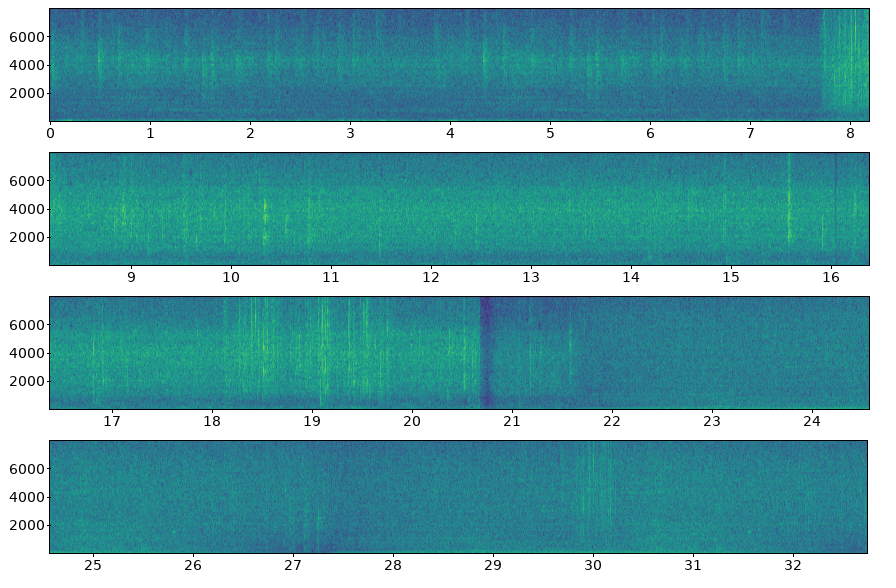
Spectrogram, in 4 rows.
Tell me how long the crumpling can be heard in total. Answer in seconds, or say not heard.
3 s.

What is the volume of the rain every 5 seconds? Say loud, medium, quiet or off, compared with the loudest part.
medium, loud, loud, loud, loud, loud, loud.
